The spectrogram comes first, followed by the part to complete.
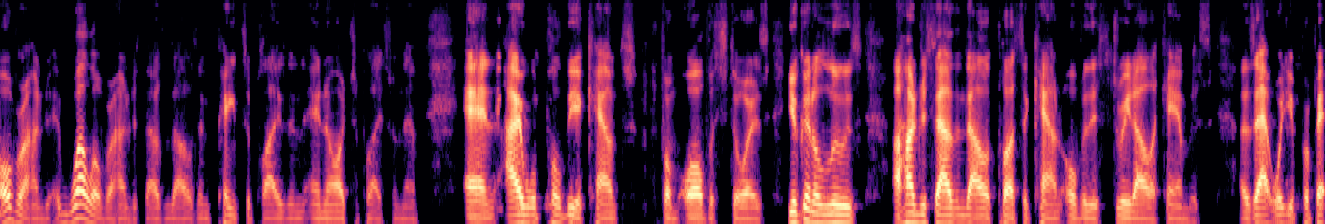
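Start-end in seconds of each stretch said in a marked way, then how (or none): none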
